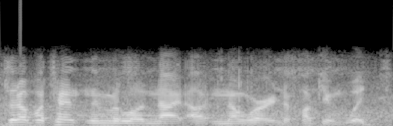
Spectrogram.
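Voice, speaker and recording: A man's voice: mid-range voice, rapid-fire, over a noisy crowd. A young man in his twenties with a Swedish accent, a punk band member chatting casually and rambling with plenty of swearing while he smokes outdoors at night. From Sweden. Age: 20s. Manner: rambling and heavily profane, smoking while talking. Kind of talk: casual interview chat. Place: outdoors at night by a street venue. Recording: tinny lo-fi recording with loud street noise.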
